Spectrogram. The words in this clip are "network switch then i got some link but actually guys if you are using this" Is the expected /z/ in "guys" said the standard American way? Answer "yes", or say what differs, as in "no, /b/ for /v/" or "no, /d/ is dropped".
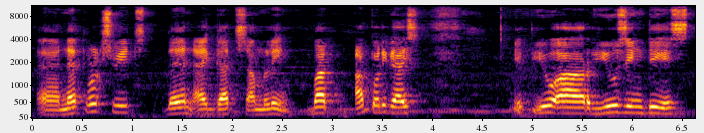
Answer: no, /s/ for /z/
